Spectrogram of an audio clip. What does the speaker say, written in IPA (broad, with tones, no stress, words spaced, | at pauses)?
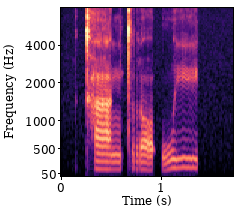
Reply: kʰa˧ŋtrɔ˨˩ʔ wi˥˩t̚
